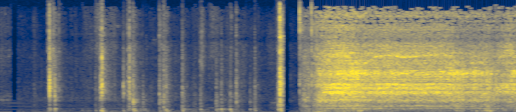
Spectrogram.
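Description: Krypton countertop blender: a run of clicks and knocks as the jar is fitted onto the base, then about four and a half seconds in the motor starts and runs steadily, blending greens, grated coconut and garlic with water.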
